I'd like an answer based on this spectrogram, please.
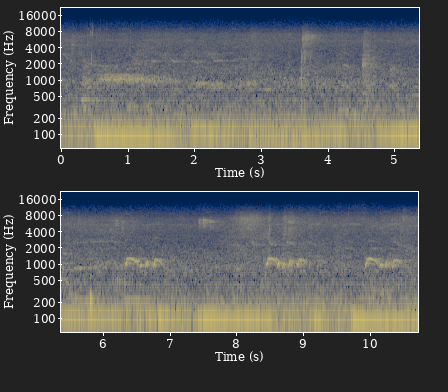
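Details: Baby monkey Devo crying for milk from its mother Diva; short, steady mid-pitched wailing cries come in separate bursts, a few clustered near the end, over a constant low engine-like rumble and faint background voices.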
